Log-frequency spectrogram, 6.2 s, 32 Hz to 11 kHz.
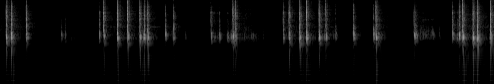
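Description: A long rhinestone fingernail taps across the front face and controller ports of a small grey hollow Nintendo plastic game console. The taps come in quick irregular bursts of sharp, dry, bright clicks with a hollow tone around 785 Hz. Each one dies almost instantly, with no low-end thump.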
